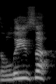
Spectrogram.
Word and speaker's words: Aliza: go to Clubhouse with it's spelled differently than it sounds. It's Eliza, but it's spelled for those listening, Eliza, Aliza.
